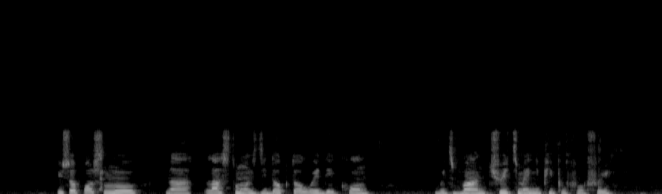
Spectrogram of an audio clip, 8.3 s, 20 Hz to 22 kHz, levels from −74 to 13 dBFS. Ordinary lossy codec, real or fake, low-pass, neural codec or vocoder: none; real; 7.2 kHz; none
